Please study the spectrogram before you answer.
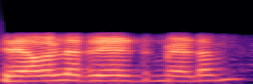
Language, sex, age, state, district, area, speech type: Tamil, female, 30-45, Tamil Nadu, Tirupattur, rural, conversation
